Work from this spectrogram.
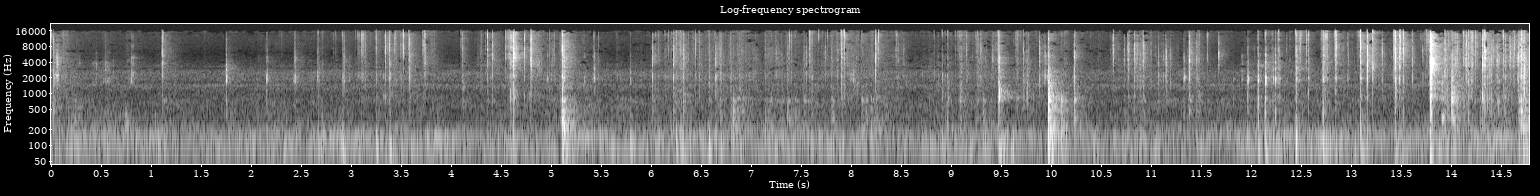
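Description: A thin metal blade shaves and carves a hand-sized solid pink "Body Bar" soap with a white core, peeling off curls and flakes. Dozens of quiet, bright, crisp scraping and crackling strokes come in quick irregular bursts with almost no low end, growing denser and louder toward the end.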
